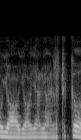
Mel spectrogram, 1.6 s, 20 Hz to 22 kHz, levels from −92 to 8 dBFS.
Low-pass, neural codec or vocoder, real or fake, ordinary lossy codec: none; none; real; none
